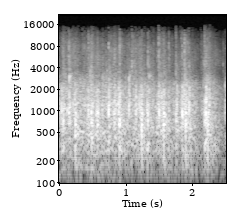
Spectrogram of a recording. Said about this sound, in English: You're already ahead of me. You ought to clap your hands if you're excited about that.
